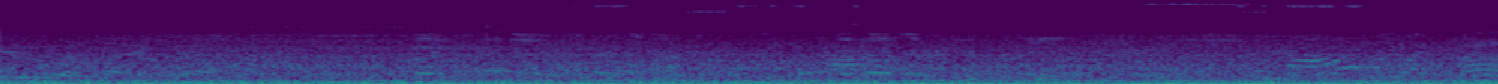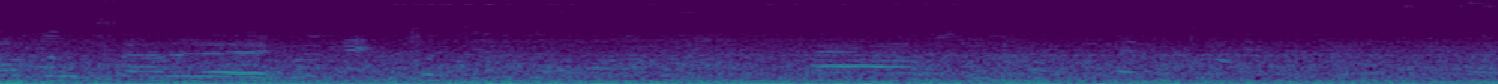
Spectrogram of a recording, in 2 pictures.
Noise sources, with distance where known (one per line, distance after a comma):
person or small group talking, far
